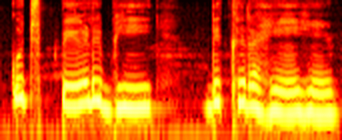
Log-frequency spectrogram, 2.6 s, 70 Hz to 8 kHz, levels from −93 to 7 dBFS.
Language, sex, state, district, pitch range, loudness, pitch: Hindi, female, Madhya Pradesh, Bhopal, 185-245 Hz, -11 LUFS, 215 Hz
